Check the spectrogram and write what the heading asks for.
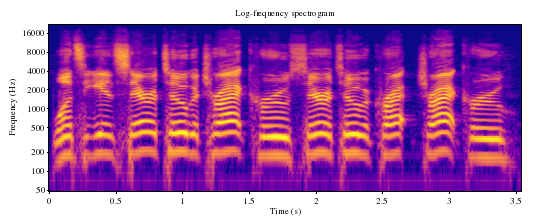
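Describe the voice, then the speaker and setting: A man's voice: high-pitched, steady tone, moderate pace, fairly bright tone, clean tone, no echo. A man doing live trackside race announcing, talking to drivers in an informal, folksy way.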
